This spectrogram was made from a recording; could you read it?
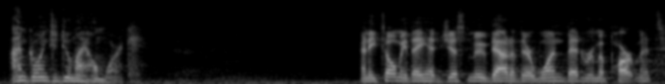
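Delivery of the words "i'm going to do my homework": put-on eager, excited delivery in a Chinese accent. Retelling what a young man from a chinese couple said after church, in a chinese accent. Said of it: "in his beautiful Chinese accent said".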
